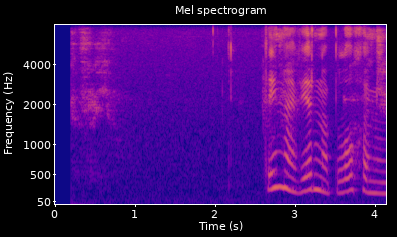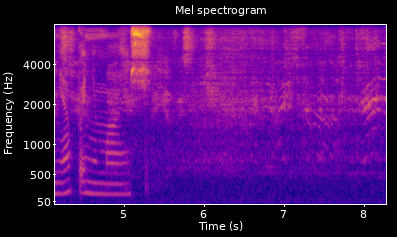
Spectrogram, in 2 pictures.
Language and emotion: Russian, sad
